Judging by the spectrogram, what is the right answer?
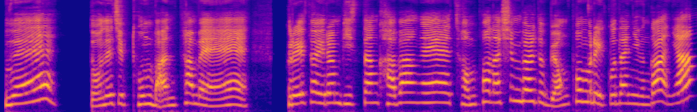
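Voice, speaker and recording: A woman's voice: high voice, moderate pace, close to an everyday voice. Woman doing a sneering teenage girl bully. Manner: sneering, taunting.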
